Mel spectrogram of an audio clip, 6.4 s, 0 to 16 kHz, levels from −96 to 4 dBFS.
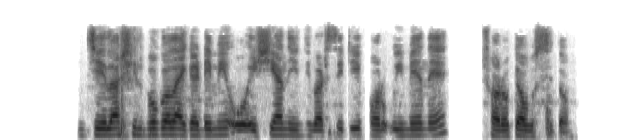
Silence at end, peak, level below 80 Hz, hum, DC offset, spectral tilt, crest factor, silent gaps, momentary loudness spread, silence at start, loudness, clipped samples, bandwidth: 0.7 s; -2 dBFS; -62 dBFS; none; under 0.1%; -3.5 dB/octave; 16 dB; 4.49-4.81 s; 9 LU; 0.8 s; -17 LUFS; under 0.1%; 8 kHz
